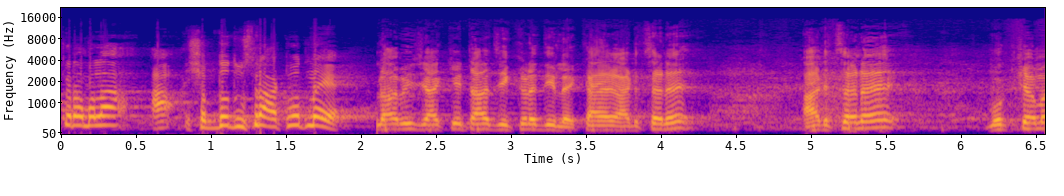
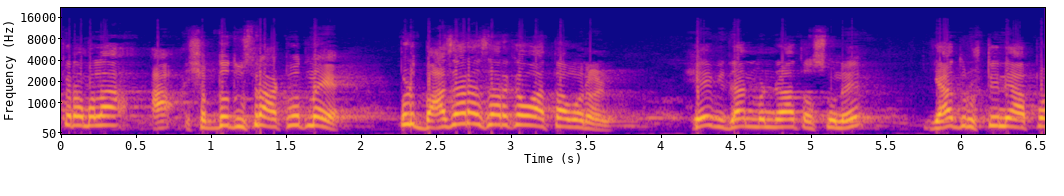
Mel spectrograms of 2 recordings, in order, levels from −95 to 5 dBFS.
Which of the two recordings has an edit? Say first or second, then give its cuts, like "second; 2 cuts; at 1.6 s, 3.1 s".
first; 1 cut; at 2.1 s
